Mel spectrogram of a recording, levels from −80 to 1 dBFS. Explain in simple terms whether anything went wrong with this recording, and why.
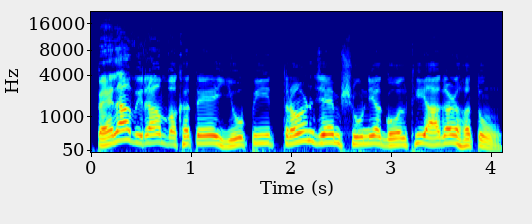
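Something did go wrong. From about 0.91 seconds to the end of the speech, the sound turns dull and muffled. The crisp top end fades away, and the hiss-like parts of speech lose their edge. This is de-emphasis applied wrongly. A filter meant to tame treble was used when it wasn't needed. So it cut the high frequencies from sound that was already balanced. The result slopes smoothly downward, getting quieter the higher the pitch.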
